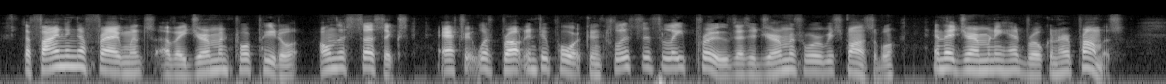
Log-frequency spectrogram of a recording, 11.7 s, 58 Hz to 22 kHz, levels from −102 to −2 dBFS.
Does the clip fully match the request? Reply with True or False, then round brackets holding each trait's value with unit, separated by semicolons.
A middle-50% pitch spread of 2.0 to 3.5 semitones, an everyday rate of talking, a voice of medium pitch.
False (4.3 semitones; 160 wpm; 155 Hz)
